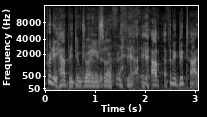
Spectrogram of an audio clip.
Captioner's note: chuckling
